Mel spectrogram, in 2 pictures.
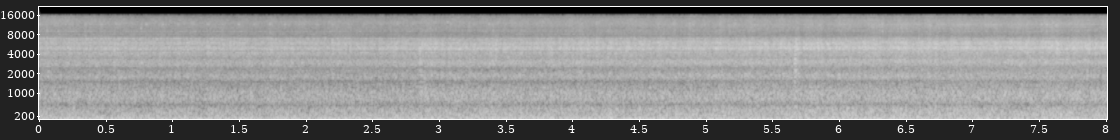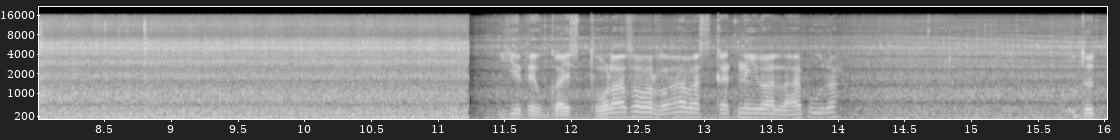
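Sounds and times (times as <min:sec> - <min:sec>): combine harvester engine drone: 0:00.0 - 0:16.0.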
